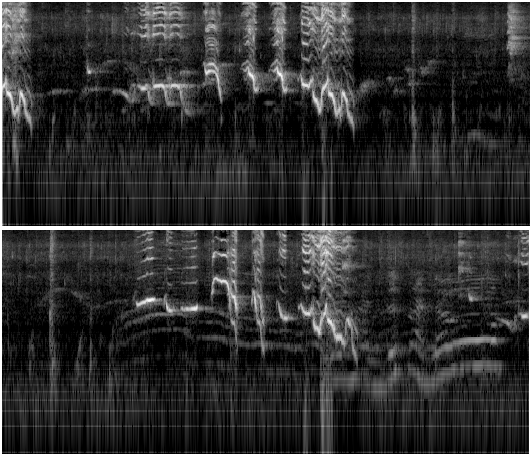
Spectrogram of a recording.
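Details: Black-naped oriole delivering bursts of mellow whistled slurs broken by harsh rasping squawks, two phrase groups separated by a quiet gap. Faint low tonal sounds run beneath the later part.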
